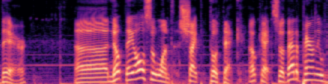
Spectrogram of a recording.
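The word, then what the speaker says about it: Xipe Totec: In this case, a shrine to, I think that's Shaip Totek, something like that. The X is pronounced a little bit differently.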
